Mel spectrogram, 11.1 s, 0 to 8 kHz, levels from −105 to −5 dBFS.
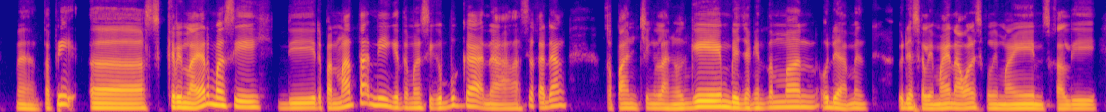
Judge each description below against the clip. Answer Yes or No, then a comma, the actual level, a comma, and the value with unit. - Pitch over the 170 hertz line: No, low, 120 Hz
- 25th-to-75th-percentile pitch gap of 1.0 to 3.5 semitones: No, average, 4.2 semitones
